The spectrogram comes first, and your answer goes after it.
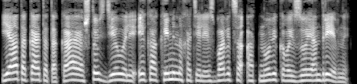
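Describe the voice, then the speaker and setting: A woman's voice: mid-range voice, steady tone, fairly quick, no room sound, close to an everyday voice. A woman voicing a confident, dry male detective who drawls his questions in an audiobook.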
